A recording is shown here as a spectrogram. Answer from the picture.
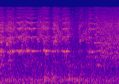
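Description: Hydraulic elevator's car doors sliding open, with a steady high-pitched squeal for just over a second.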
